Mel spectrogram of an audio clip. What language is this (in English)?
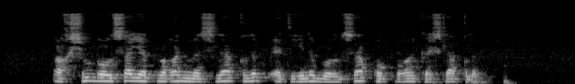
Uyghur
